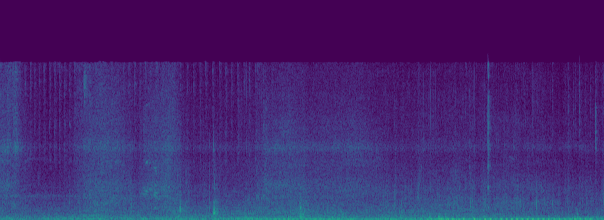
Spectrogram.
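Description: A motor vehicle's engine close by, a low, pulsing hum that grows louder through the second half as a car passes. It sits over the steady rattle and road noise of a bicycle on a rough gravel street, with scattered sharp clicks.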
